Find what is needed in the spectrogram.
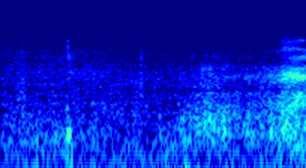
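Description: Near silence: faint room tone with one soft click, then a faint breath building near the end.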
